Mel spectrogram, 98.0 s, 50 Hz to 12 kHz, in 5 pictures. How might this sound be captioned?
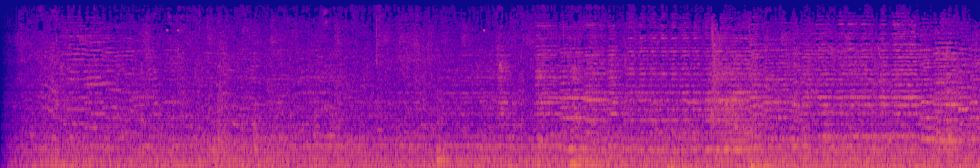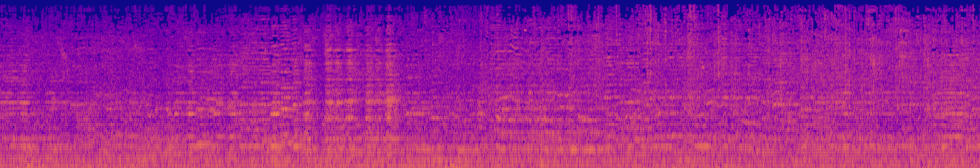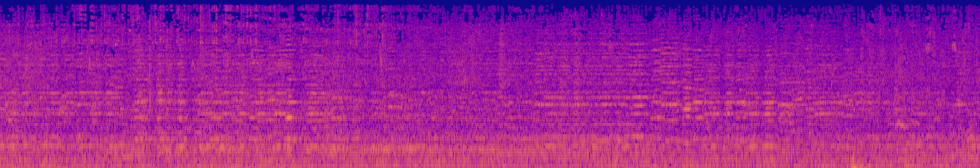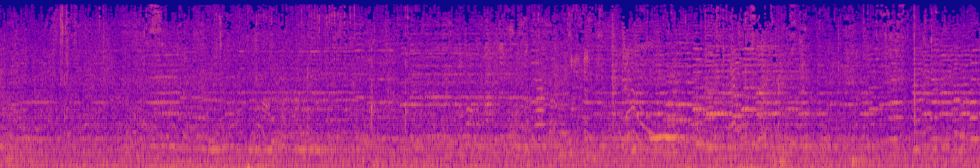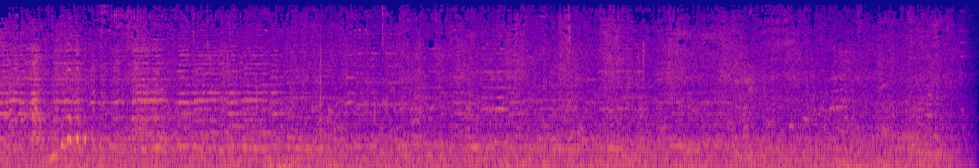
Medium City Square Summer Sunday Afternoon 2
Ambience sound of the medium city square in the summertime.
musician, city, calm, afternoon, town, summer, Sunday, square, accordion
